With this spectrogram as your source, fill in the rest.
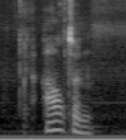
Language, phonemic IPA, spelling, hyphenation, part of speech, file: Dutch, /ˈaːl.tə(n)/, Aalten, Aal‧ten, proper noun, Nl-Aalten.ogg
- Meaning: Aalten (a village and municipality of Gelderland, Netherlands)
